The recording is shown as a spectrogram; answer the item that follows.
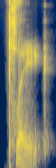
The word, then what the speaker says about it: plague: And this word is pronounced plague. We say the use the article the the plague. Use the long a sound like day and say plague. Plague. And the u is silent. The plague.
